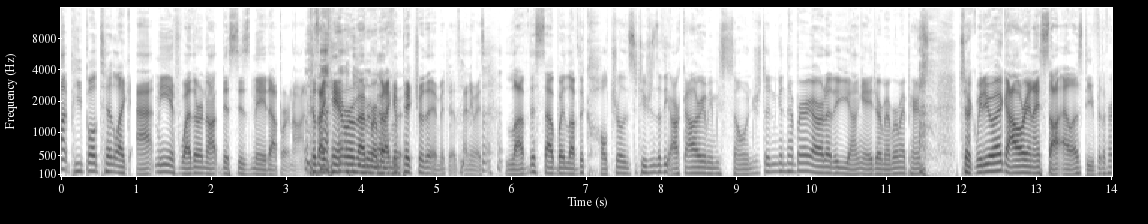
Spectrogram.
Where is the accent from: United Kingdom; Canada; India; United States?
Canada; Toronto, Ontario; where I grew up is considered Toronto. So I'm claiming that I grew up in Toronto, even though I grew up in East York.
